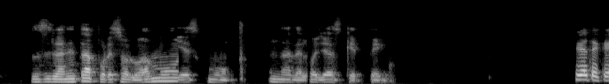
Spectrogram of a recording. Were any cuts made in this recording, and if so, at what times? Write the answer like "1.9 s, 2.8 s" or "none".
1.8 s, 3.1 s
